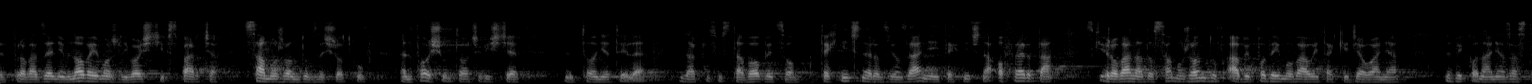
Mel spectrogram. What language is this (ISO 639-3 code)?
pol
